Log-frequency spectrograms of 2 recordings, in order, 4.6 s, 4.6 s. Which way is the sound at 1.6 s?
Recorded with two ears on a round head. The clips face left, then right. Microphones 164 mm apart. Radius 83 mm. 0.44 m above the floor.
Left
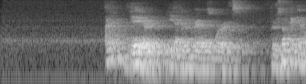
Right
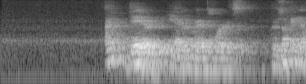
15° right (ahead or behind).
